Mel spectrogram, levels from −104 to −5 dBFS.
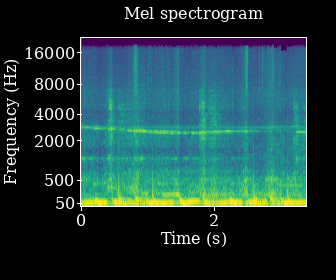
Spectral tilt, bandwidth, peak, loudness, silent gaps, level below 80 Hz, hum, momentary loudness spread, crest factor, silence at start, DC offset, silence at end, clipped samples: -6.5 dB/octave; 15.5 kHz; -2 dBFS; -15 LUFS; none; -12 dBFS; none; 2 LU; 10 dB; 0 s; under 0.1%; 0 s; under 0.1%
